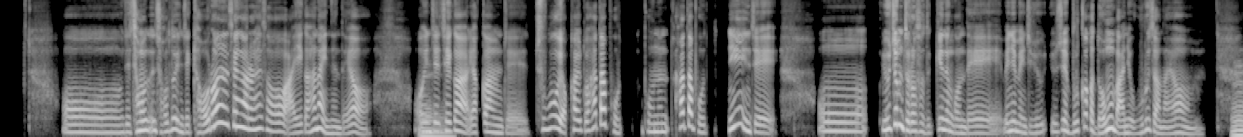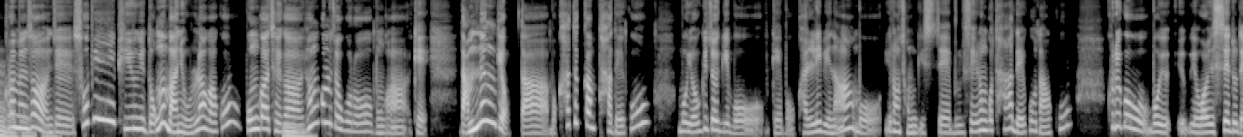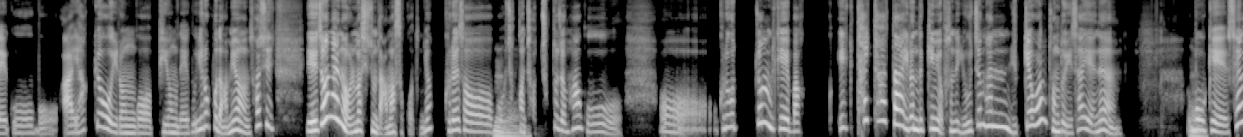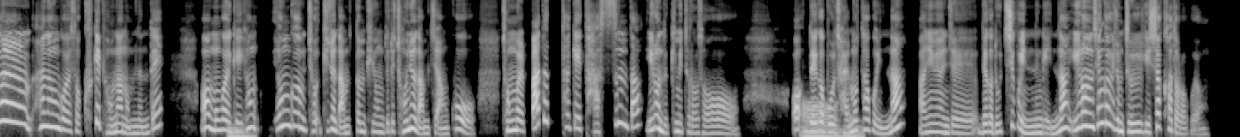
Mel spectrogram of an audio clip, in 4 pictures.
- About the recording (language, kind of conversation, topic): Korean, advice, 현금흐름을 더 잘 관리하고 비용을 줄이려면 어떻게 시작하면 좋을까요?
- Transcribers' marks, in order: other background noise; tapping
